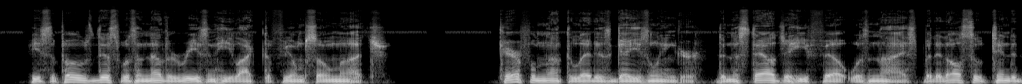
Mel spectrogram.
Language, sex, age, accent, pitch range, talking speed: English, male, 60-79, American, 70-90 Hz, 170 wpm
